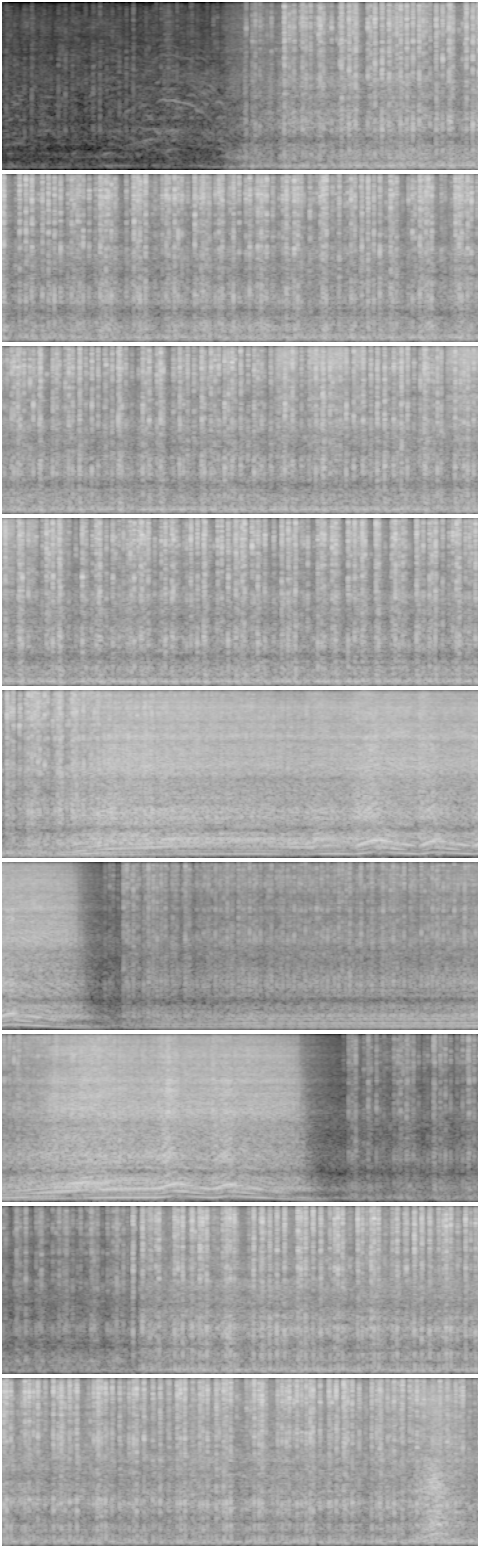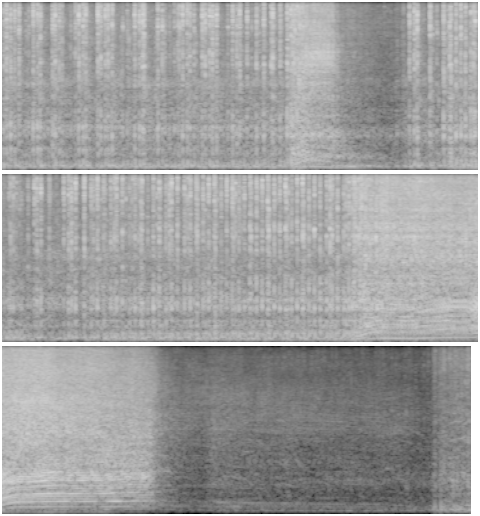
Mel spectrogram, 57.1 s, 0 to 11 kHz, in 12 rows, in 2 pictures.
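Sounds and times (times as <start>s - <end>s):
racing car engine revving: 2.2s - 32.1s, 34.6s - 57.0s.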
